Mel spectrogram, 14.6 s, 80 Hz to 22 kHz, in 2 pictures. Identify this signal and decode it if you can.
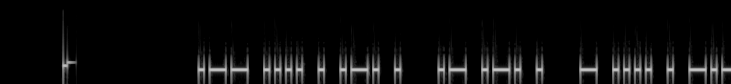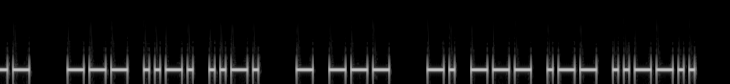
Morse code, heard as a keyed tone, about 22 wpm, 700 Hz. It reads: WHERE ARE THEY OFF TO NOW?
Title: Sentences from Top 200 Words 22wpm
